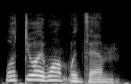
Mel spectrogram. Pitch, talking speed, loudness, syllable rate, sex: 160 Hz, 275 wpm, -14 LUFS, 5.2 syllables/s, male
